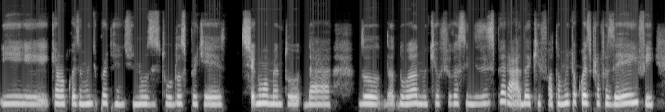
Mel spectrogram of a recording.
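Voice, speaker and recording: Dark and mellow in tone, a woman with a fairly high pitch talks at a fairly quick pace in a monotone, flat intonation, the sound dry and close with no echo. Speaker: student vlogger. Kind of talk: vlog narration. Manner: mumbled, slurred speech; hesitant, many fillers.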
